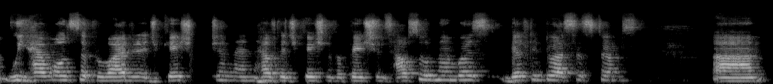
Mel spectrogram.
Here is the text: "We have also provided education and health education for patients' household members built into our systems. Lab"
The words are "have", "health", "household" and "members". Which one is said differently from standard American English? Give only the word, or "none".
health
